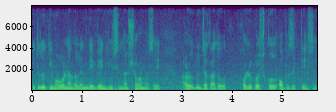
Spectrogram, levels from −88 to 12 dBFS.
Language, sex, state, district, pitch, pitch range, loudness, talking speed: Nagamese, male, Nagaland, Dimapur, 105 Hz, 105-110 Hz, -18 LUFS, 200 wpm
